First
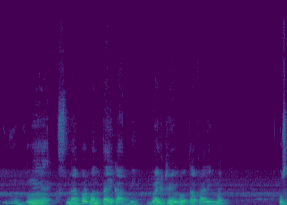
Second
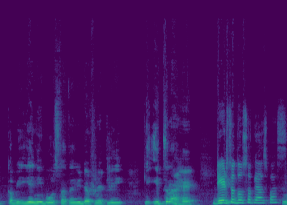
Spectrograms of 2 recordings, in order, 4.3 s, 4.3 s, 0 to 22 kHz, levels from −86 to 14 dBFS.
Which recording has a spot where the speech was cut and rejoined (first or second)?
second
